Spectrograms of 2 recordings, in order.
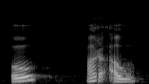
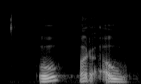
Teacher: कंठोष्ठ ओ और औ, कंठ और ओष्ठ को मिलाकर बनाते हैं, ओ और औ। उसके बाद दांतोष्ठ, दंत से हम व का उच्चारण करते हैं।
